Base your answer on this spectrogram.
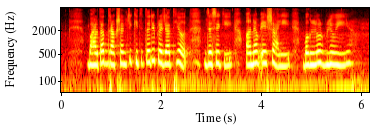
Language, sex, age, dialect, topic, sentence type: Marathi, female, 18-24, Southern Konkan, agriculture, statement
